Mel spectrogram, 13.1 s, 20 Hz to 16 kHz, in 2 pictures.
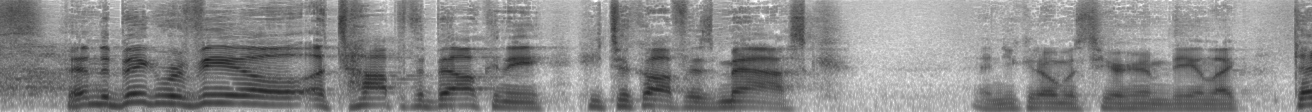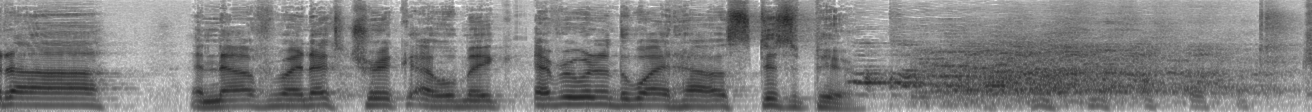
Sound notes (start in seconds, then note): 0.0 laughter; 6.0 As Trump; 11.0 laughter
